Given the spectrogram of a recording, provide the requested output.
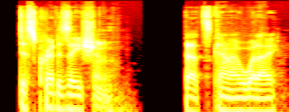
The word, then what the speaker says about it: discretization: i'm pronouncing it right discretization discretization that's kind of what i the process of discrediting no because it's not it's not like from discredit it's d-i-s-c-r-e-t i-z-a-t-i-o-n like discrete but that might be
